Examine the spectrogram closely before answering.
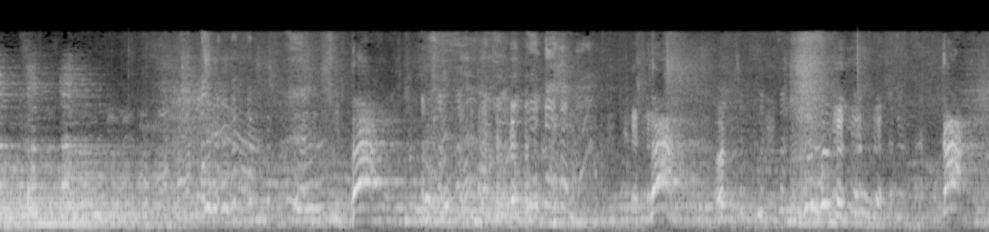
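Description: A crowd of men and women chatters outdoors nearby.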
